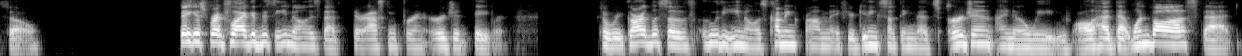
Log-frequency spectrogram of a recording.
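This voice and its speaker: A woman's voice: lowish voice, gravelly, a little mellow, dull audio. A woman presenting a security awareness webinar in a conversational way, often repeating words and restarting her phrases.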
